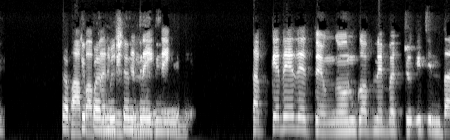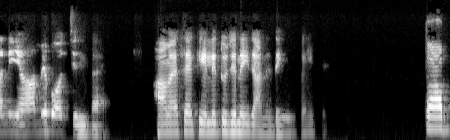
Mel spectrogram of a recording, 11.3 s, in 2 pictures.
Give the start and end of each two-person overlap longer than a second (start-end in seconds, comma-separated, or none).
0.9-2.2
